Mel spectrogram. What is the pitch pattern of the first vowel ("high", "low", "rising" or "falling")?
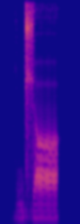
low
